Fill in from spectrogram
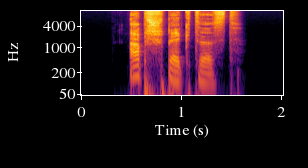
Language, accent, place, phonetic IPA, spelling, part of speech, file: German, Germany, Berlin, [ˈapˌʃpɛktəst], abspecktest, verb, De-abspecktest.ogg
- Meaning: inflection of abspecken: 1. second-person singular dependent preterite 2. second-person singular dependent subjunctive II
